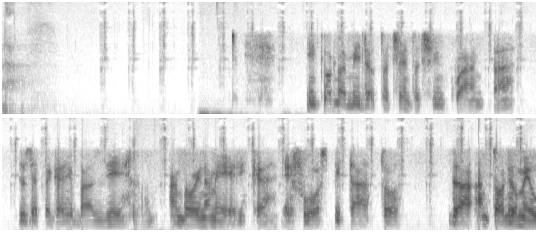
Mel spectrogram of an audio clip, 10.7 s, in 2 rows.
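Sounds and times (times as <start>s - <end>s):
countdown timer ticking: 1.0s - 10.6s
speech: 3.0s - 10.6s.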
